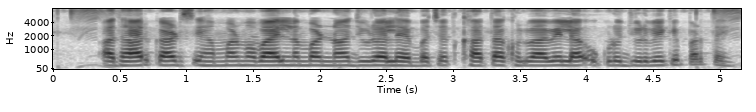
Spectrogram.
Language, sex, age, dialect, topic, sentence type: Magahi, male, 18-24, Western, banking, question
